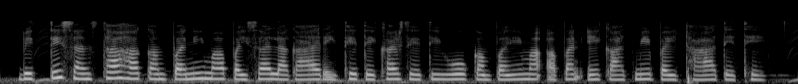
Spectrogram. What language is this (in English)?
Chhattisgarhi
